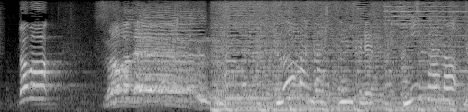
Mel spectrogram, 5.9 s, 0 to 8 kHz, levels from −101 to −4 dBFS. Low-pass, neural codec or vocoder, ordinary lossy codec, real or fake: none; none; none; real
